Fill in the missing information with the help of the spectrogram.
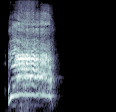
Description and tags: Grito Desconsolador s
man, Screaming, Scream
